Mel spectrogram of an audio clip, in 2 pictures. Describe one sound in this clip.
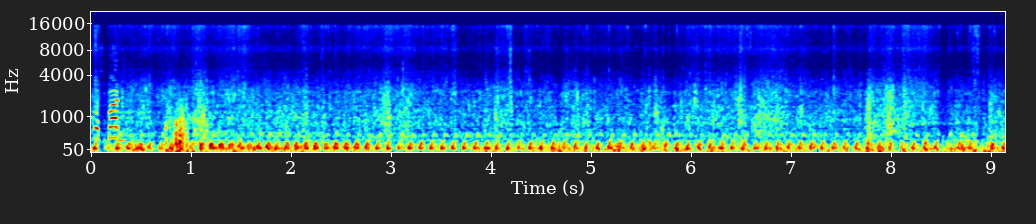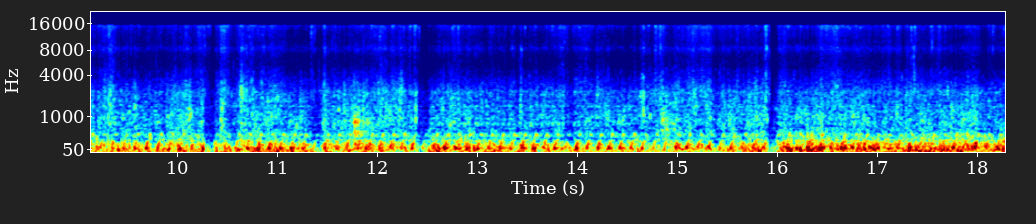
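Waves splash against a moving boat's hull.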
